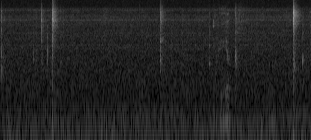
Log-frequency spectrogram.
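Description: Sharp clicks and taps of small hard parts being handled inside an opened netbook: four in all, the loudest about a second in and just before the end.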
